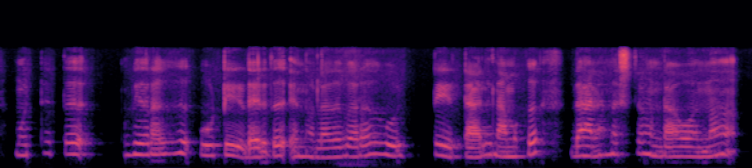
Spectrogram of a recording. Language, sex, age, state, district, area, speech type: Malayalam, female, 30-45, Kerala, Thiruvananthapuram, rural, spontaneous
